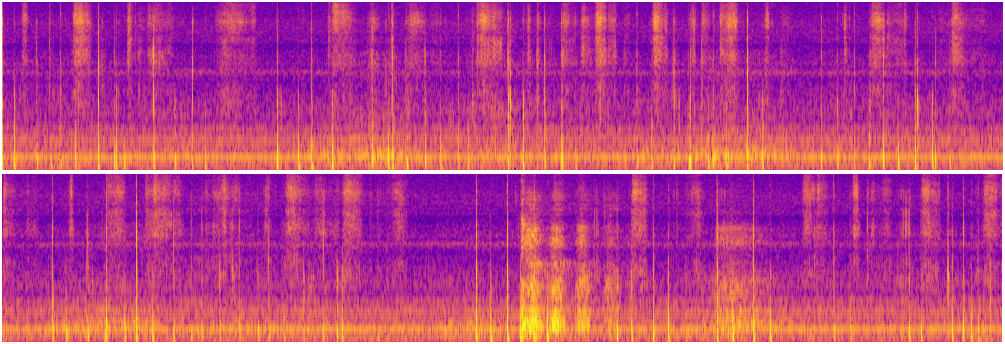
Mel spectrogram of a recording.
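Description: Thumbs type on the backlit plastic keyboard of a BlackBerry Priv smartphone, producing a rapid, irregular stream of short, sharp key clicks. A faint steady hum sits underneath, and the clicks bunch into quicker bursts around the middle and near the end.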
